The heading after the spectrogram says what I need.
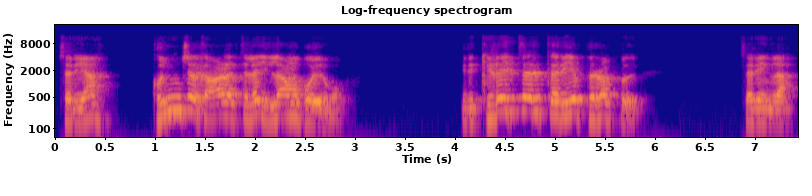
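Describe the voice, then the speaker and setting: A man's voice: high voice, very animated, takes it slowly, pauses often, fairly bright tone. Earnest Tamil-accented man teaching, echoey room. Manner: earnest, coaxing, keeps asking "right?". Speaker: spiritual teacher. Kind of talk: spiritual talk over a video call. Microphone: video call.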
